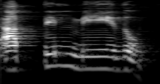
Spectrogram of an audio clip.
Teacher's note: লাম হরফটি উচ্চারিত হয় না, বরং লাম এর পরবর্তী হরফটি তাসদিদ যুক্ত রূপে উচ্চারিত হয় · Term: হরফুস শামসিয়া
